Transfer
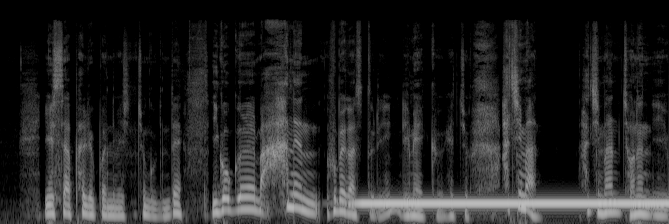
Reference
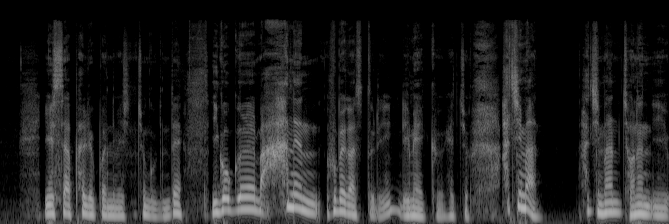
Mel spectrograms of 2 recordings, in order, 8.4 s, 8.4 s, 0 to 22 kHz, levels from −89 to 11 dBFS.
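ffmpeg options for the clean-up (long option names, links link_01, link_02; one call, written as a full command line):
ffmpeg -i in.wav -af "bandreject=frequency=270:width=30" out.wav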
